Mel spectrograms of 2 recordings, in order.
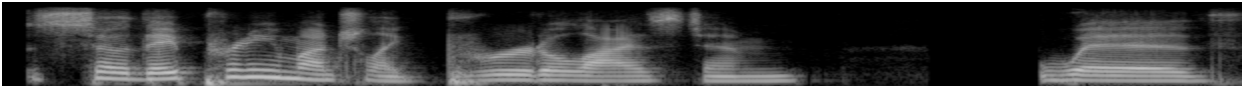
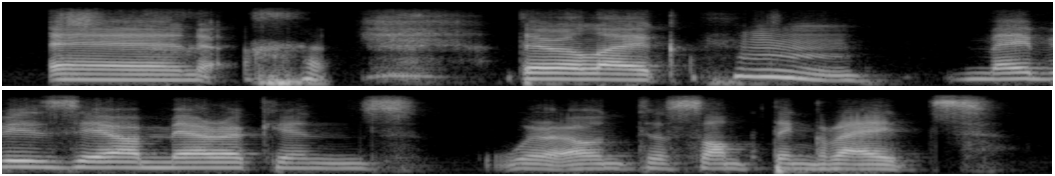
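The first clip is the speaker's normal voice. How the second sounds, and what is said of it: Put-on foreign accent, bad French. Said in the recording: “I don't know what accent that is ... Are you like a bad French waiter?”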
